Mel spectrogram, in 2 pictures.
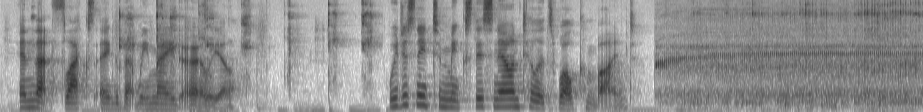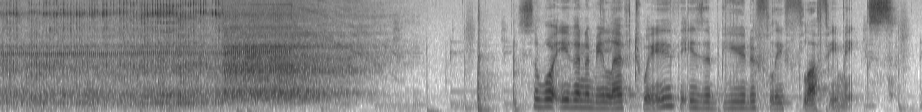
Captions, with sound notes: and that flax egg that we made earlier. We just need to mix this now until it's well combined. (mixer whirling) So what you're gonna be left with is a beautifully fluffy mix.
